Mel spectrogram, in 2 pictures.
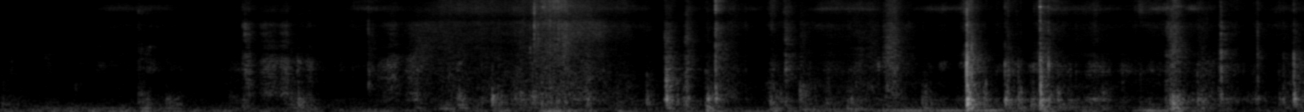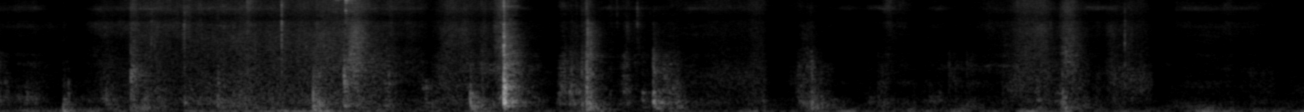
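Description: Plastic scooter panels knock and clatter as they are fitted together.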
